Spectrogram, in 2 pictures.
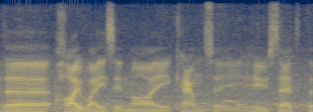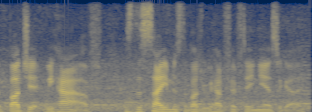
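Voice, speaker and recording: A man's medium-pitched voice at a moderate pace, fairly even in intonation, amid noticeable background noise. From southern England (High Wycombe). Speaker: interviewer. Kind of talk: casual chat. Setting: studio at live trade show. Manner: halting.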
